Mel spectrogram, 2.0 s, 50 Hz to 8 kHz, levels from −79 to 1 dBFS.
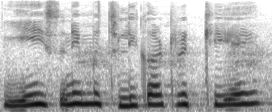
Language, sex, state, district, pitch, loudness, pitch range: Hindi, female, Uttar Pradesh, Shamli, 260 Hz, -11 LUFS, 250-275 Hz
